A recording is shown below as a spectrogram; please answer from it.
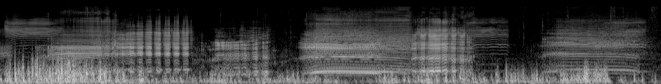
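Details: Zwartbles sheep on an Irish farm in County Kilkenny calling as they rush to their evening meal; several long tremulous bleats overlap, some higher and some deeper, with hoof and rustling noise throughout.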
